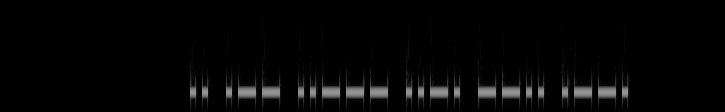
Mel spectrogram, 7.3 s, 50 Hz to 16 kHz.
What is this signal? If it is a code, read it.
Morse code, heard as a keyed tone, about 20 wpm, 700 Hz. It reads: IW2FZP
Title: DXCC-100 Call Signs - 6 Characters - 20wpm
